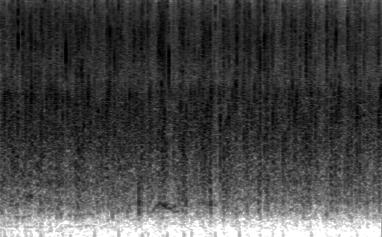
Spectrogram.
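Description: A church congregation applauding, a dense and sustained roar of many clapping hands filling the room at steady loudness for several seconds, with faint voices mixed in.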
